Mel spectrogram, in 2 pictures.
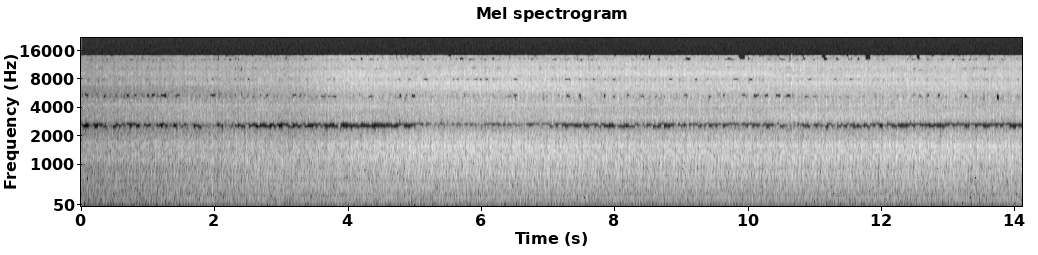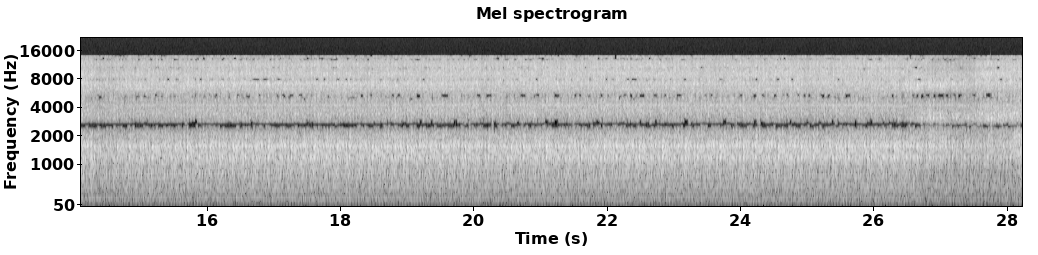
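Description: An engine running steadily with a fast, even pulse. It swells up over the first few seconds, holds, then eases off near the end.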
